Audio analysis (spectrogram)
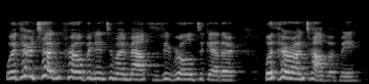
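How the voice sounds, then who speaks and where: A woman's voice: sits high, animated, fast talker, sharp tone, highs cut off. A woman reading fiction aloud, giggly and often breaking off into incredulous joking asides. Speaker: reader and co-host mocking bad fiction.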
